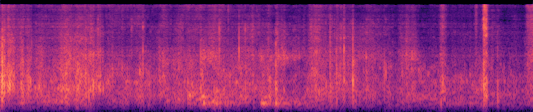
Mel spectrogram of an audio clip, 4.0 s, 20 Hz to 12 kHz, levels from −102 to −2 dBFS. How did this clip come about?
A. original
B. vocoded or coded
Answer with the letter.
B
